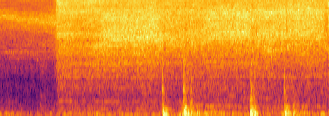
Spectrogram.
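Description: Compressed air hissing steadily from an air hose as a tyre is inflated to seat its bead on the rim. The hiss starts about a second in, with a few soft knocks along the way.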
